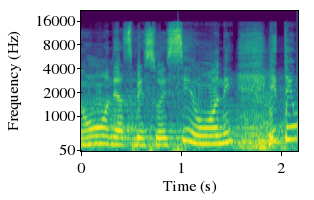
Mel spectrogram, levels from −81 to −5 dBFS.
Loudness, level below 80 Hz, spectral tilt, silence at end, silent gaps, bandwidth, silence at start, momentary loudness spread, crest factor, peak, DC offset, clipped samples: -9 LUFS; -28 dBFS; -5 dB/octave; 0 s; none; 16.5 kHz; 0 s; 3 LU; 8 dB; 0 dBFS; under 0.1%; 0.5%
